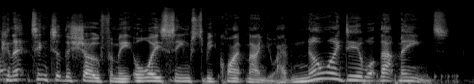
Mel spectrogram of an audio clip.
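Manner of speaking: ordinary talk, nothing marked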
